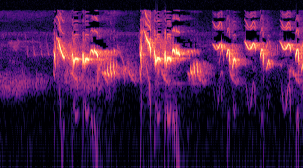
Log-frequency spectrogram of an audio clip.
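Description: A brown rock chat sings clear, warbled phrases of sweet whistles and chattering notes, with short bursts repeated about once a second in a quiet setting.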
